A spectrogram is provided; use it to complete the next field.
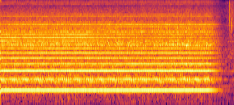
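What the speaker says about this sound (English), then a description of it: "You can hear he has his horn depressed the entire time" A train's horn held down without a break, one loud steady multi-tone blast that sustains for several seconds near the tracks, then cuts off abruptly at the end.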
